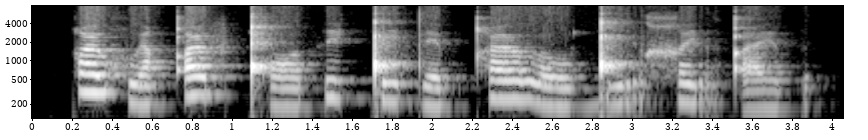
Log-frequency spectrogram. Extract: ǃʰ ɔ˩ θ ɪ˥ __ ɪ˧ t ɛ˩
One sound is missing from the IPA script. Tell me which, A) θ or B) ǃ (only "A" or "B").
B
